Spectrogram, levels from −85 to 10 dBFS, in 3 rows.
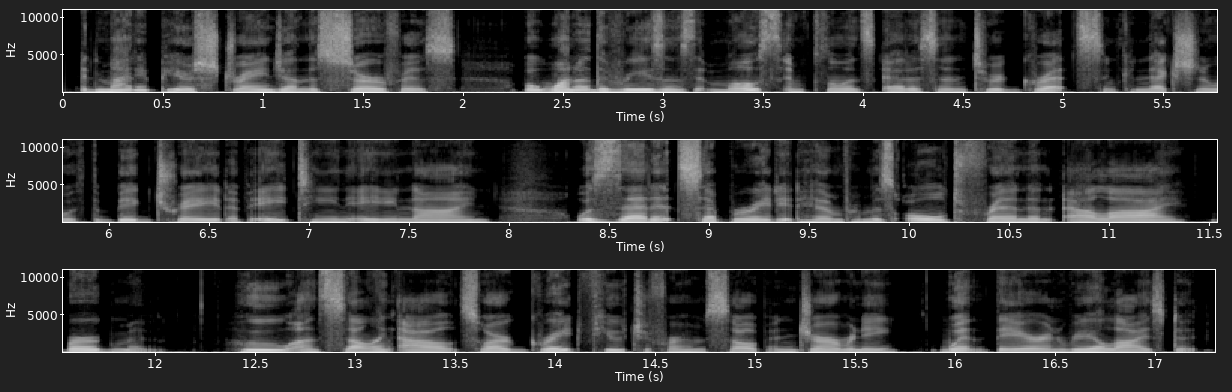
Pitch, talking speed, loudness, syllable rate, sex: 170 Hz, 200 wpm, -20 LUFS, 5.6 syllables/s, female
